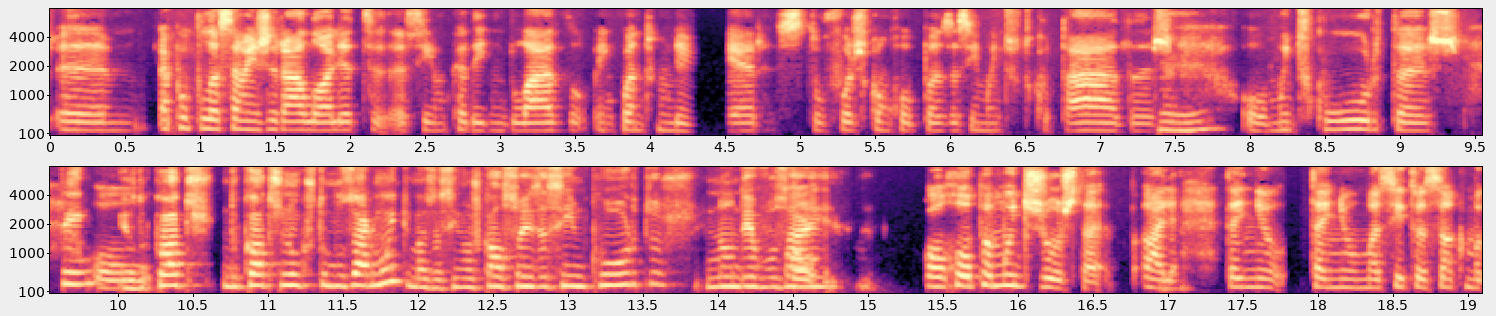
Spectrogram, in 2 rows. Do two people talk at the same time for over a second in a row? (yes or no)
no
